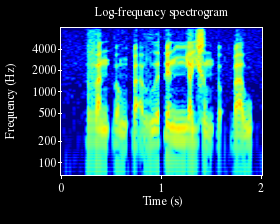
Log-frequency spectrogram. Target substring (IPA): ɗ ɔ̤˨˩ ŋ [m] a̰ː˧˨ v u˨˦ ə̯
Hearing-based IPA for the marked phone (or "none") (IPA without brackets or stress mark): ɓ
